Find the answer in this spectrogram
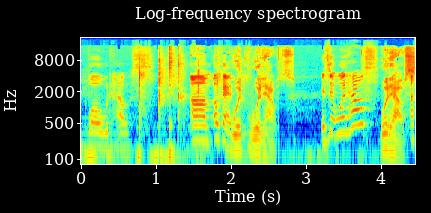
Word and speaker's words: Wodehouse: It's Woodhouse, not Wodehouse. I looked it up. I it is fact checked Woodhouse. my own fact check, and I was wrong. Wodehouse. Okay. Woodhouse.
